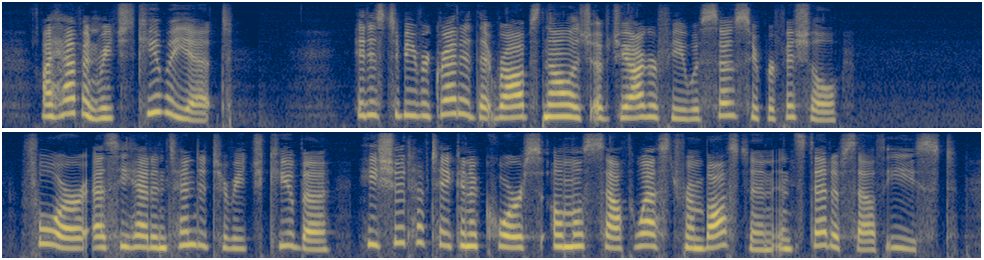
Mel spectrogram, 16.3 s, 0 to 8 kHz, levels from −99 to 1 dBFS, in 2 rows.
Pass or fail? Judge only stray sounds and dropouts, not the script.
pass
